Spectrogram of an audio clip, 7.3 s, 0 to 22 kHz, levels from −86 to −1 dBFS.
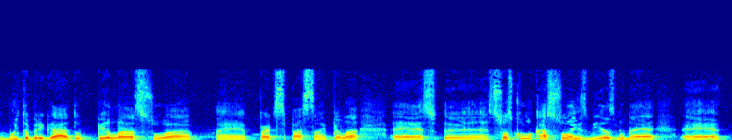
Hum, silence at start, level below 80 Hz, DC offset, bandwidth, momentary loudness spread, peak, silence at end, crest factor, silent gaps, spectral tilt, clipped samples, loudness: none; 0 s; -74 dBFS; under 0.1%; 11.5 kHz; 9 LU; -8 dBFS; 0.05 s; 18 dB; none; -6.5 dB/octave; under 0.1%; -26 LUFS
